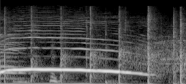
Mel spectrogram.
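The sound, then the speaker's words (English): About seven sharp hand claps made with the thumb, in the style of Louis Walsh, in an uneven rhythm, heard over a long, steady, high-pitched voiced tone that dips slightly at the end. The claps grow a little fainter toward the close. “Do you clap with your thumb?”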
